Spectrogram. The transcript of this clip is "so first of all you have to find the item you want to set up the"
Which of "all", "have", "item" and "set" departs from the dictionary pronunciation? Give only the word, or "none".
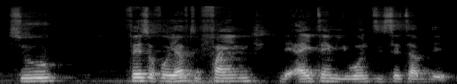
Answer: have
